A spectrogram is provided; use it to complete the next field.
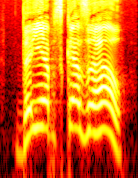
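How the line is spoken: Yelling. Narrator (Russian): заорал Дроу

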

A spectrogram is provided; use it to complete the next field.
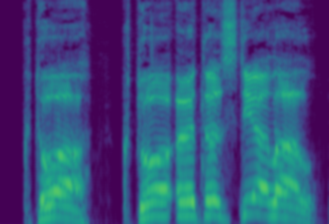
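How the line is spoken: Shouting. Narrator (Russian): прокричал

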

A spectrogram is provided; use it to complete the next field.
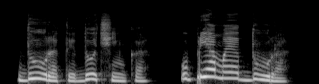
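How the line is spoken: Mother on phone, sighing. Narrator (Russian): Мама в трубке помолчала, вздохнула, а потом вдруг

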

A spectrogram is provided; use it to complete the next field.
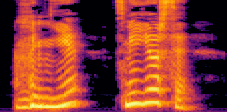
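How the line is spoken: Woman laughing loudly. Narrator (Russian): Расхохоталась

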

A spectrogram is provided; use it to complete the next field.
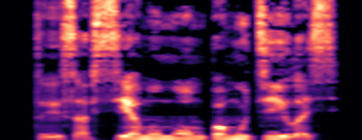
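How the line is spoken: Muffled growl. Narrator (Russian): глухо прорычал

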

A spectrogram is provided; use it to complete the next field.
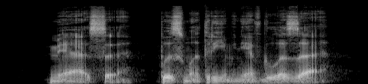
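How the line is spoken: Hiss. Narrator (Russian): прошипел Тардат

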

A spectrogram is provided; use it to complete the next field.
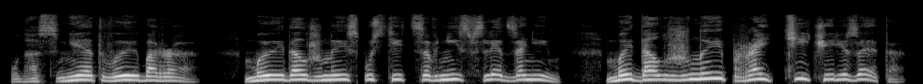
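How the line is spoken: Shouted. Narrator (Russian): он прокричал старику

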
